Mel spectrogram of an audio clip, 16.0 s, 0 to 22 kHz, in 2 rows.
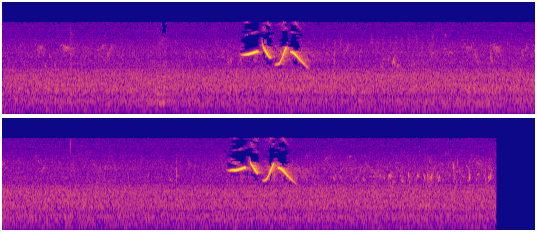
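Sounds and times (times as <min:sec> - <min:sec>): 
steady background noise: 0:00.0 - 0:15.4
common rosefinch singing a brief whistled phrase: 0:03.6 - 0:04.8, 0:11.4 - 0:12.5.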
